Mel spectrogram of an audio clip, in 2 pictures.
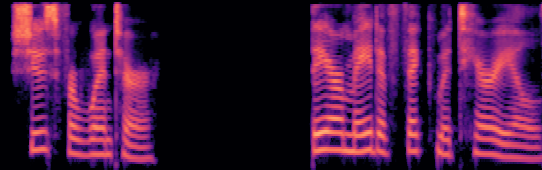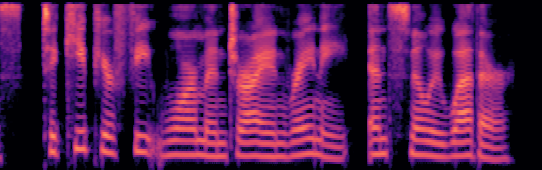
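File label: boots, English vocabulary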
